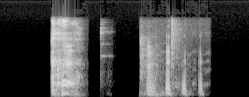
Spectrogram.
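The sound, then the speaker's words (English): A person coughs and clears their throat: one rough, harsh burst, a tiny click, then a quick run of several shorter guttural coughs, fairly loud and with no talk. “Are you coughing into a glass or a bottle?”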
